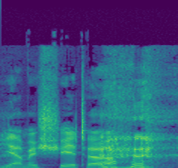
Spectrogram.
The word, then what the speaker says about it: Yamashita: That pronunciation was Yamashita.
